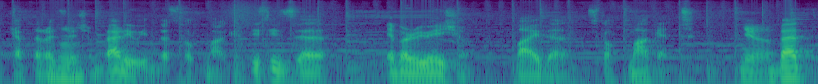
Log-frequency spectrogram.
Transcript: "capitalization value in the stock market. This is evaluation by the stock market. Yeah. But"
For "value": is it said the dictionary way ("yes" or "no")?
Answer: yes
